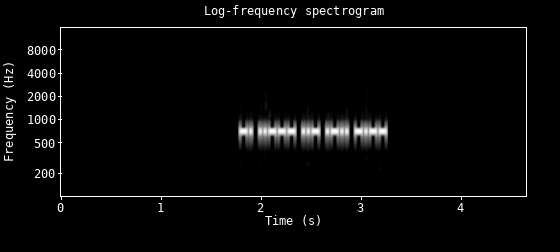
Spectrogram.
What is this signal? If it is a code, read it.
Morse code, heard as a keyed tone, about 52 wpm, 700 Hz. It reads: N2ULY
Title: USA Call Signs - 5 Characters - 50wpm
